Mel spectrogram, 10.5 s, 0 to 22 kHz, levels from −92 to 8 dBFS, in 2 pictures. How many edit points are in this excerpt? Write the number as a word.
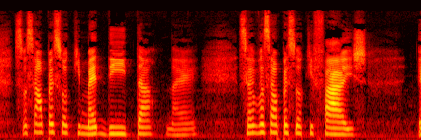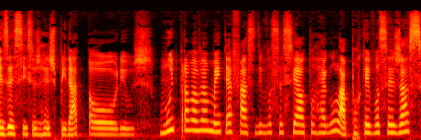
two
